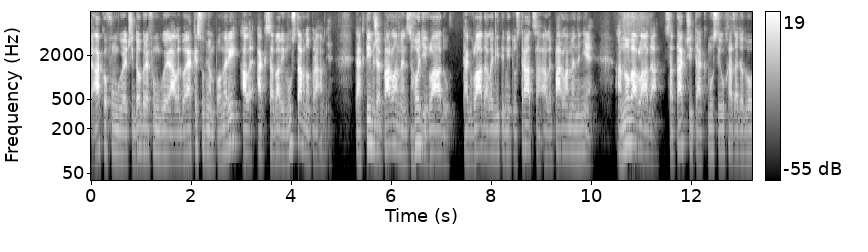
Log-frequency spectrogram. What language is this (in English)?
Slovak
